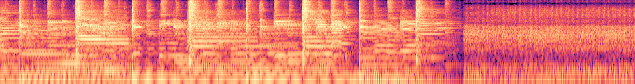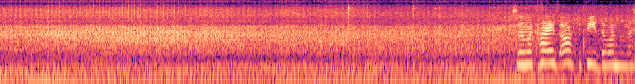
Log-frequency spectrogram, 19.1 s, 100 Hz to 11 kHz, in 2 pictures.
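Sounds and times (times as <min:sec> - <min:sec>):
guitar music: 0:00.0 - 0:07.0
vehicle engine idling: 0:00.0 - 0:19.0.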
